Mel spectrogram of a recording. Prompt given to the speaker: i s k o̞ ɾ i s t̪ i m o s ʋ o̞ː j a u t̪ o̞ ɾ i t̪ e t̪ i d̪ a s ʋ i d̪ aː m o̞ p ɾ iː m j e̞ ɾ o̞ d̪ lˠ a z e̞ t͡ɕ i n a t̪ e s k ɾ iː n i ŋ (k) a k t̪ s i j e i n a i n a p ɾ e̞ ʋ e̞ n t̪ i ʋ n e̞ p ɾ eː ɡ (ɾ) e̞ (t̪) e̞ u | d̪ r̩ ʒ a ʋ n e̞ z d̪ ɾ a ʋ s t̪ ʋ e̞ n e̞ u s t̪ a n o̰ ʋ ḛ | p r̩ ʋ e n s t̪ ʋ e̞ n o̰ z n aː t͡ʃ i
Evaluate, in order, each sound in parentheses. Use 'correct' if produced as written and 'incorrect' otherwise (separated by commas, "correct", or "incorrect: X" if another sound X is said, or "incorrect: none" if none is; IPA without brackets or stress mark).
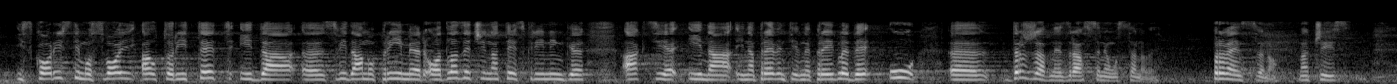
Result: incorrect: ɡ, incorrect: l, incorrect: d̪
